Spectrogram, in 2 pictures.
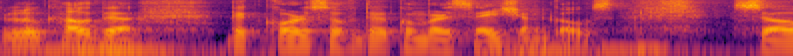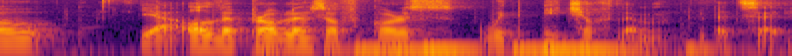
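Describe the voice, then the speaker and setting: A man's voice: on the low side, darkish tone. A man in his forties recapping a podcast episode in a casual, blunt, opinionated way, swearing often. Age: 40s.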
